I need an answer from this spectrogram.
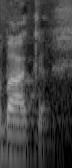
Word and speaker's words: Vaca: assessores do Pedro baca Pedro vaca mas pronuncia Pedro baca e estamos organizando enviamos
